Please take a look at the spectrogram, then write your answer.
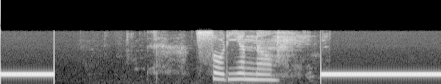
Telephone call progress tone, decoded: ringback tone

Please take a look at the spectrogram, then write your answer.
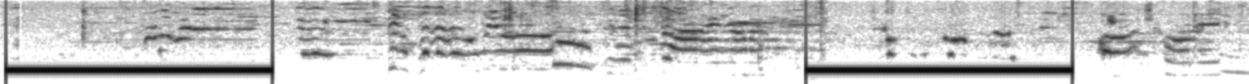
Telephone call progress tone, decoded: ringback tone

